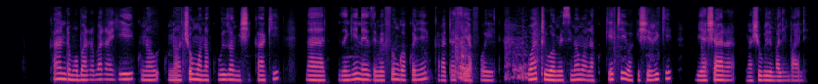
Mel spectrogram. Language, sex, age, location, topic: Swahili, female, 25-35, Mombasa, agriculture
